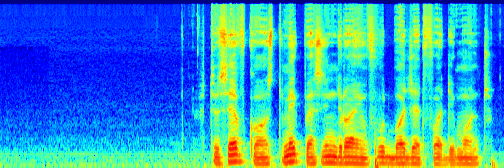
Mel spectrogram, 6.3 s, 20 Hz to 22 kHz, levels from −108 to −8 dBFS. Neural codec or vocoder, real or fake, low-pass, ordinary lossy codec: none; real; none; none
